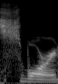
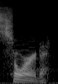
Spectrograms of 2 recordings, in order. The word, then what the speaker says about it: sword: and now he's dead the W is silent Mega Man it's not sword it's sword come on now basic [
